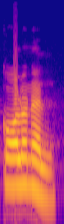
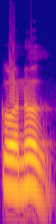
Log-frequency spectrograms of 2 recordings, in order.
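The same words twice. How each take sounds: First: Colonel as spelled, CO-lo-nel, punched out; common mispronunciation. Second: Colonel as KER-nul, slow and loud; corrected pronunciation. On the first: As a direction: say colonel in three syllables. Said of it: "तो आप बोलते हो". (colonel को गलत, 'कॉ-लो-नल' बोलें) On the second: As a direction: say colonel just like 'kernel'. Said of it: "but it's colonel". (colonel को ज़ोर से 'कर-नल' बोलें) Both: Shown as a demonstration.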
